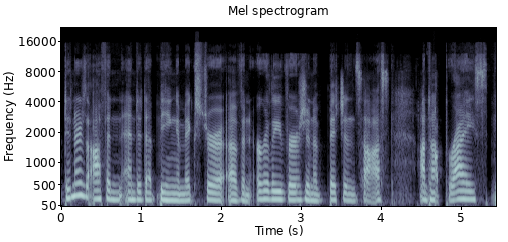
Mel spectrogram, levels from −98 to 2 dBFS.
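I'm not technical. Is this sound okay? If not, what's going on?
No. From 2.75 to 5.27 s, just after "mixture of an early", the speech has scattered short gaps. About seven tiny pieces of audio went missing, the longest around 50 ms. The player covered each hole by stretching the last sound, so you hear brief ticks and hiccups.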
